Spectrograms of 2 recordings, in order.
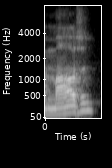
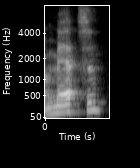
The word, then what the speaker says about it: Märzen: Or a Marzen or a Märzen. You're supposed to pronounce it, apparently.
